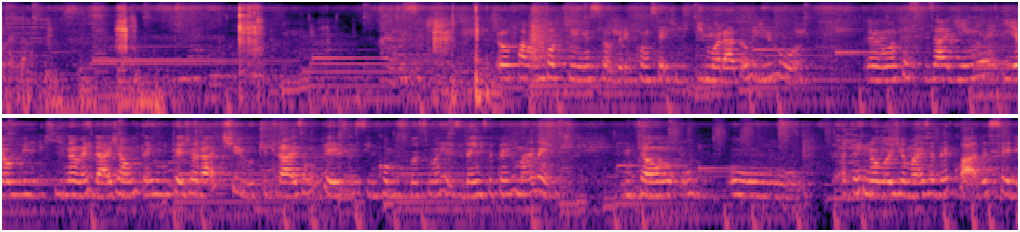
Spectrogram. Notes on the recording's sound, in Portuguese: Foi gravado na sala de aula, no desenvolvimento de um tópico didático-pedagógico do módulo de Diversidade Étnica e Cultural na Medicina. Um dos grupos da turma 113 medicina/UFPB problematizou o tema proposto.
